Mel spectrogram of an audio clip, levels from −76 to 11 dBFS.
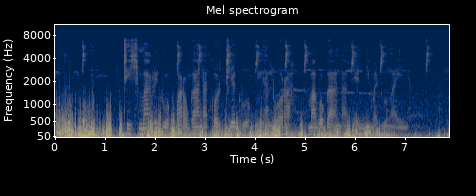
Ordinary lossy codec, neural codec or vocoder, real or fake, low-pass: MP3, 96 kbps; none; real; 7.2 kHz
